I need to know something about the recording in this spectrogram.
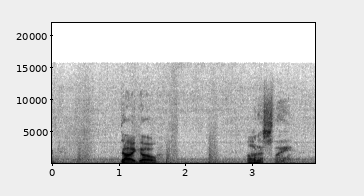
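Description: A man speaks wearily, close by.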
